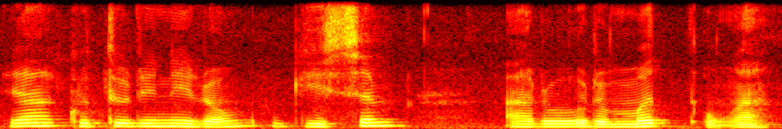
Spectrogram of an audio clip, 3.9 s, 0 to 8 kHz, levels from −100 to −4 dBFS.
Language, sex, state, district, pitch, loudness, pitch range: Garo, female, Meghalaya, West Garo Hills, 180 Hz, -17 LUFS, 165-190 Hz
